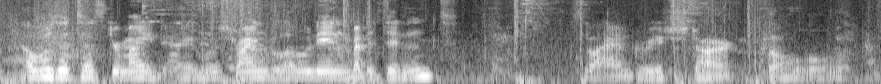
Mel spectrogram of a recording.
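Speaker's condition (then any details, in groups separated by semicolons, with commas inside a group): Cerebral palsy; limbs affected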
